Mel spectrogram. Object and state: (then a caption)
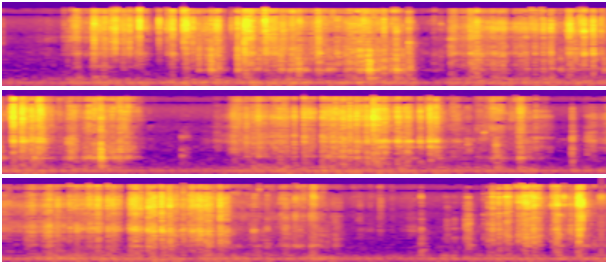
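Dry bar soap being carved. A utility knife blade shaves and carves flakes off a solid, hand-sized bar of dry orange soap with a cracked surface, held in a hand with long red nails. Bright, crisp scraping and crackling bursts come in long strokes separated by short quiet pauses, over a faint steady low hum.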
